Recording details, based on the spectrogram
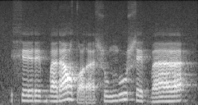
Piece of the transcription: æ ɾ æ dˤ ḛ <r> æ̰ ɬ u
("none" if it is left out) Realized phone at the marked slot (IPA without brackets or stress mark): ɾ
